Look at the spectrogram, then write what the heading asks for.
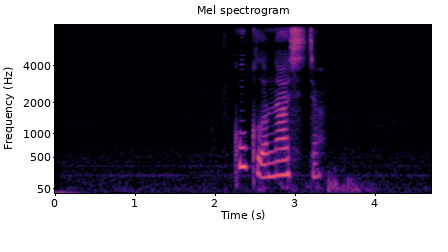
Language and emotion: Russian, sad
